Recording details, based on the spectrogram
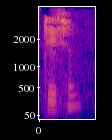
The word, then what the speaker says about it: Jason: My name is Jason. – Jason, I'm sorry, how do you spell it? – J-A-S-O-N.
